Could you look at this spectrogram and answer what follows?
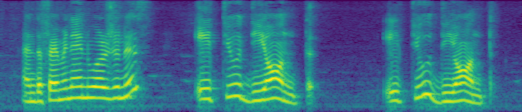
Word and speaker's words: étudiante: the feminine version is étudiante. Étudiante. So in the masculine version, we don't pronounce the T, ending wala T, but in feminine version, we do pronounce it.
